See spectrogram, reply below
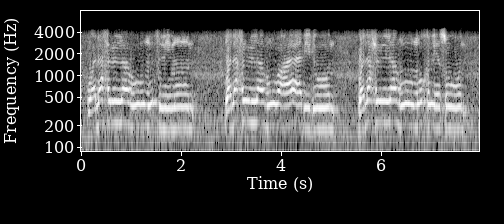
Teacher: النون تدغم في اللام مطلقا في لفظ نحن. مثال ونحن له مسلمون، ونحن له عابدون، ونحن له مخلصون، حتى ولو كان قبلها حرف ساكن، لأن هذه كلمة نحن مستثناة.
